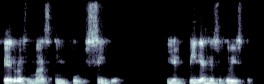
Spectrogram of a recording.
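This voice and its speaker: A man's voice: on the high side, expressive, a little slow, breathy edge, poor audio. A man preaching a sermon to his congregation, emphatic and full of rhetorical questions, often repeating words as he goes. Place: church service before a congregation.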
